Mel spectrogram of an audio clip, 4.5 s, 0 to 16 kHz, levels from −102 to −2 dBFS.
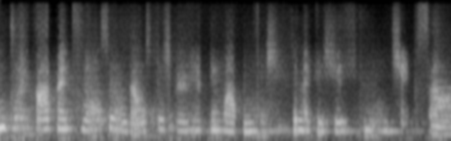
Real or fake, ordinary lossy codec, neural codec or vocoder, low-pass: fake; none; codec, 44.1 kHz, 0.9 kbps, DAC; 14.4 kHz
